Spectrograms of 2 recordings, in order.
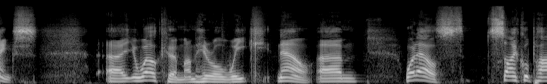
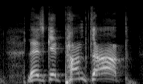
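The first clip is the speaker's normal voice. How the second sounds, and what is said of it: Imitates another person's voice. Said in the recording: “my Arnold Schwarzenegger impression ... That was my Arnie impression.”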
